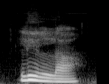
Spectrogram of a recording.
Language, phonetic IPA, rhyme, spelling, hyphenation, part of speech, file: Hungarian, [ˈlilːɒ], -lɒ, Lilla, Lil‧la, proper noun, Hu-Lilla.ogg
- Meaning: a female given name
